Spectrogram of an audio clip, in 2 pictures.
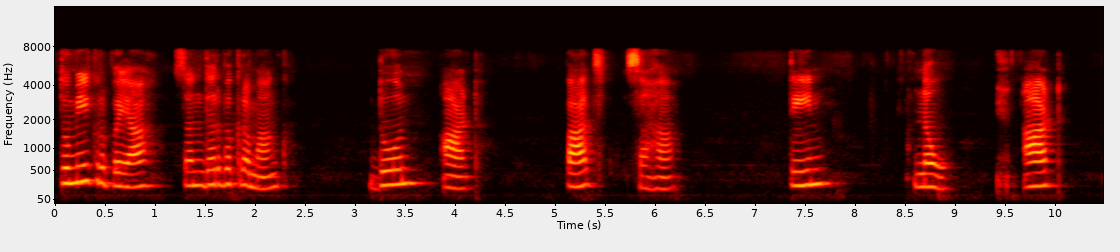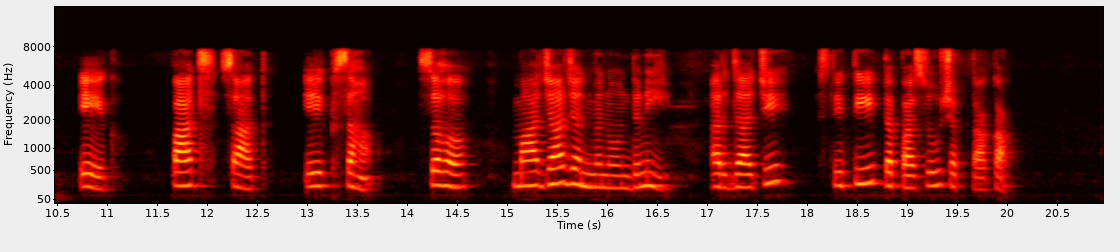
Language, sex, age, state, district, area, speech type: Marathi, female, 30-45, Maharashtra, Osmanabad, rural, read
